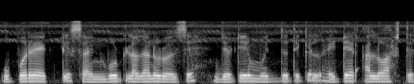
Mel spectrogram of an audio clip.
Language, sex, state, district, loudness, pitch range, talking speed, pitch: Bengali, male, Assam, Hailakandi, -15 LUFS, 125-140 Hz, 175 wpm, 130 Hz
